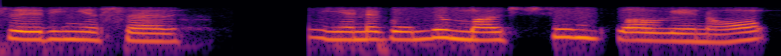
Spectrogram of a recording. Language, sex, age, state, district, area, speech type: Tamil, female, 30-45, Tamil Nadu, Tiruvannamalai, rural, conversation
